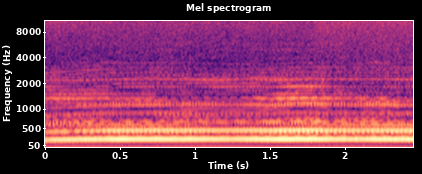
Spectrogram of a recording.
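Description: Male Hindustani classical singer holding one long, steady note in Raag Kedar.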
